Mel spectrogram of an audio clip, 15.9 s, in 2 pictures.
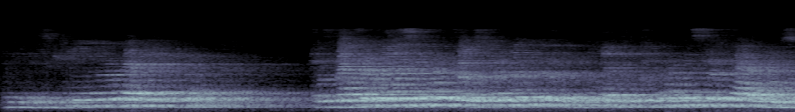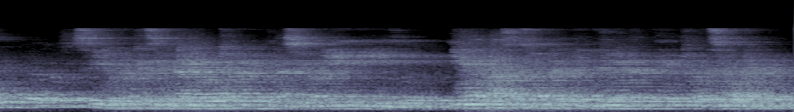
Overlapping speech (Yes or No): Yes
